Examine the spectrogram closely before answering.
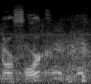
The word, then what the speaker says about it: Norfolk: I think they say it's spelled Norfolk, but he says it Norfolk, Nebraska. Went to a Catholic school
